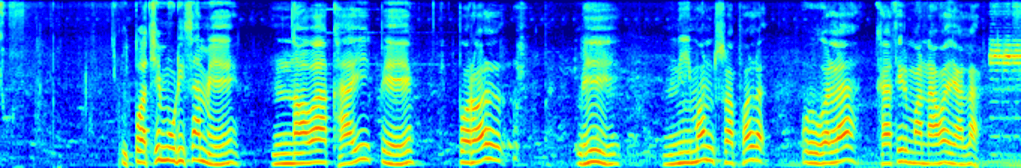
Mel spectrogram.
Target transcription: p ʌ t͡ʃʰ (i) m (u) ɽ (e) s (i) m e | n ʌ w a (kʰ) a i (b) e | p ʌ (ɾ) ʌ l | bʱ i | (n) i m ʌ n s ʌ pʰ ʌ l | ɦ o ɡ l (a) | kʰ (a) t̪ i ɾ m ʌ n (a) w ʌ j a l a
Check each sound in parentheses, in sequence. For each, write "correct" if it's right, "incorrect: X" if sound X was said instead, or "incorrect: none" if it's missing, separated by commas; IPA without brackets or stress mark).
correct, correct, incorrect: i, incorrect: a, correct, incorrect: p, correct, correct, correct, correct, correct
